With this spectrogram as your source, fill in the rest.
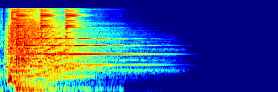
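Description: A bright game chime rings out and fades away.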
